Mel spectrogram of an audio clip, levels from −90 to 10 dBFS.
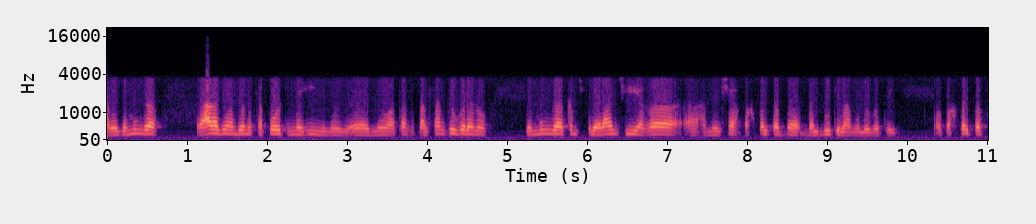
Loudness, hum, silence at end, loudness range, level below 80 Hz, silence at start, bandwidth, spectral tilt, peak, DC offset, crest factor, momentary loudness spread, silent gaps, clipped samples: -23 LUFS; none; 0.05 s; 5 LU; -62 dBFS; 0 s; 5 kHz; -7.5 dB/octave; -4 dBFS; under 0.1%; 20 dB; 11 LU; none; under 0.1%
